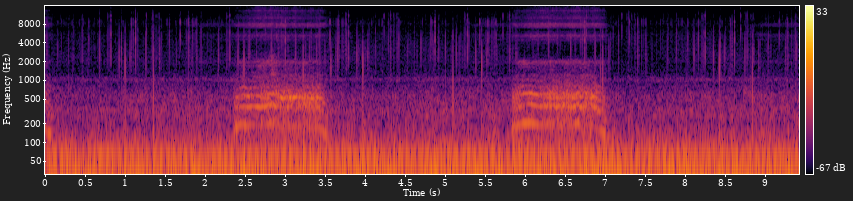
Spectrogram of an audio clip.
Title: my girlfriend snoring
